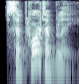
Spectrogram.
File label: "supportably", en uk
